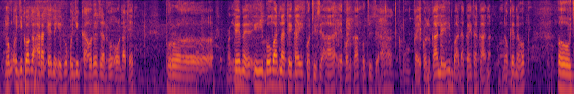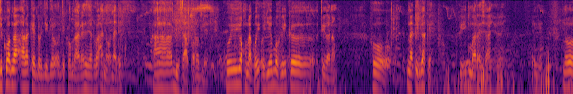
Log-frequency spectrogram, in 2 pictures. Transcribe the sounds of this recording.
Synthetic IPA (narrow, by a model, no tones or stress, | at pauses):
doŋo̰d͡ʒikwaŋɡaʔa̰ɾakeneilfokod͡ʒikkaoɾezeɾvoonaten | puɾ | keneiboɓatnatekaikotiseaekolkakotisḛa̰kaekolkaleimbaɗakaitakanadokːenefop | od͡ʒikwaŋɡaʔaɾakendod͡ʒiɡeɾondikoŋɡaɾezedwa̰ʔanonaden | kabis̬a̰poɾoblekuijoknakoiʔod͡ʒembofiikətiɡanam | fonaɗiŋɡakefiikmaɾeʃaʃiɾei | no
